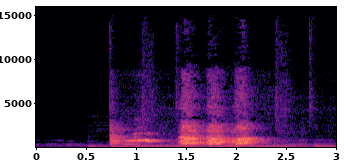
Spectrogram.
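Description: A dog barks angrily at a person slapping its companion, a few sharp, loud barks close by in quick succession, alone with no talk.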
